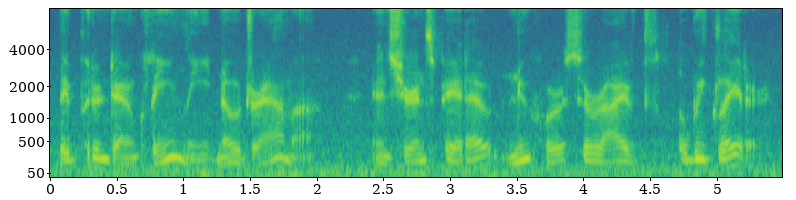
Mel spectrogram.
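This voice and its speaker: An actor playing a quiet, reflective man calling in to tell a sad story. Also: fairly low pitch, normal speed, slight background noise. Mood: subdued. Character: subdued man caller, former horse-barn worker. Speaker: caller.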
